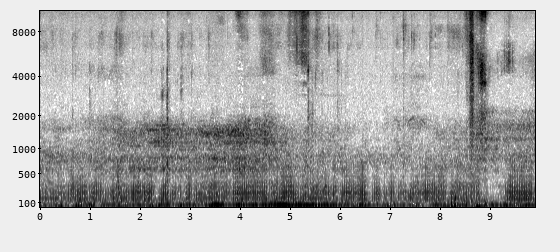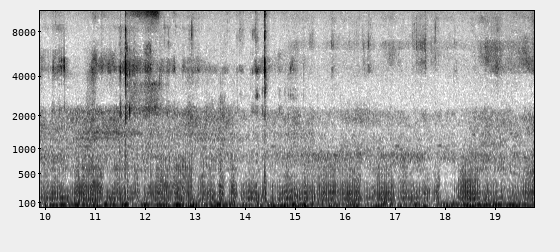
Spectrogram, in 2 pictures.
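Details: Kittens Panda, Grayie and Goldie eating cat food at dinner: a low, steady rumbling purr runs throughout, with scattered faint clicks and crunches from chewing.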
